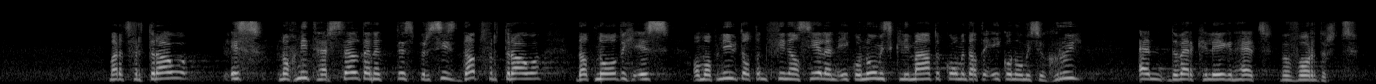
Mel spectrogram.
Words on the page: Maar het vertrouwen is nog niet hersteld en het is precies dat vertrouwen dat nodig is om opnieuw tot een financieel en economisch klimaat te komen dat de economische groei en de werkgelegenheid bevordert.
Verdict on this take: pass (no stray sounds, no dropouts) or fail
pass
